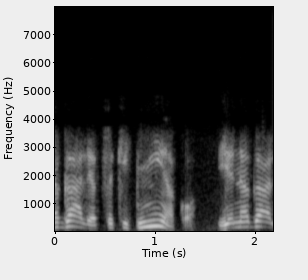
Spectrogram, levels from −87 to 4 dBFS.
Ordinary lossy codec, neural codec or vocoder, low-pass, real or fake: AAC, 48 kbps; none; 7.2 kHz; real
